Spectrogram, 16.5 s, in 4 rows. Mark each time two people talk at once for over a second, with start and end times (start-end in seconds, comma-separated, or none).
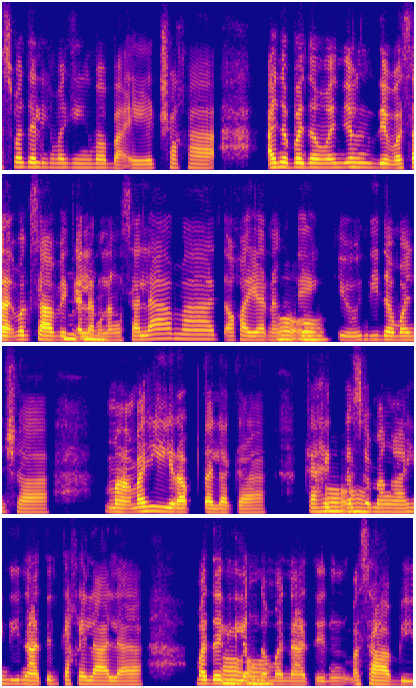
none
